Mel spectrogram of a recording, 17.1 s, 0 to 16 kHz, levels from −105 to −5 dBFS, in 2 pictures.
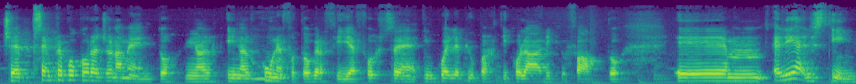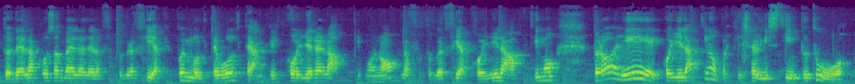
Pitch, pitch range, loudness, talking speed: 140 Hz, 130-160 Hz, -24 LUFS, 180 wpm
